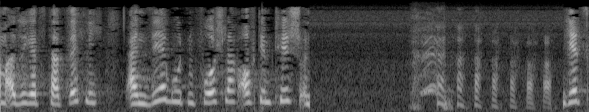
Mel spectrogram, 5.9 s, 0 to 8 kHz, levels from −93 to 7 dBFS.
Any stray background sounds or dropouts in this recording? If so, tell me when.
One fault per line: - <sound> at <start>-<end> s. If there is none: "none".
- laugh at 4.1-5.6 s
